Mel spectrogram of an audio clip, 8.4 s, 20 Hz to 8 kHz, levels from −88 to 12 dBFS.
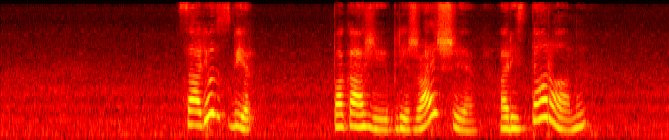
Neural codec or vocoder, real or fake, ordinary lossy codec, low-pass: codec, 16 kHz in and 24 kHz out, 1 kbps, XY-Tokenizer; fake; AAC, 32 kbps; 7.2 kHz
